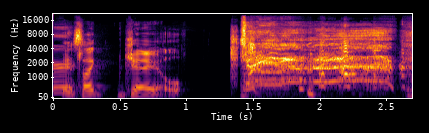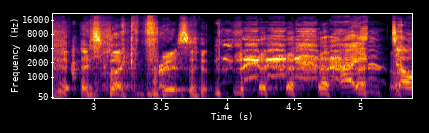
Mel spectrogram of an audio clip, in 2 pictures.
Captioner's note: laughing; laughs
